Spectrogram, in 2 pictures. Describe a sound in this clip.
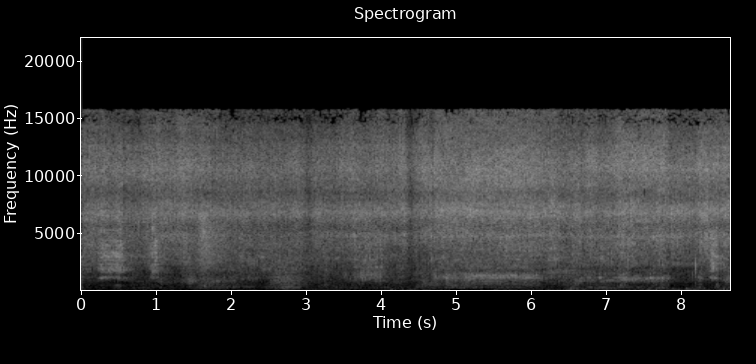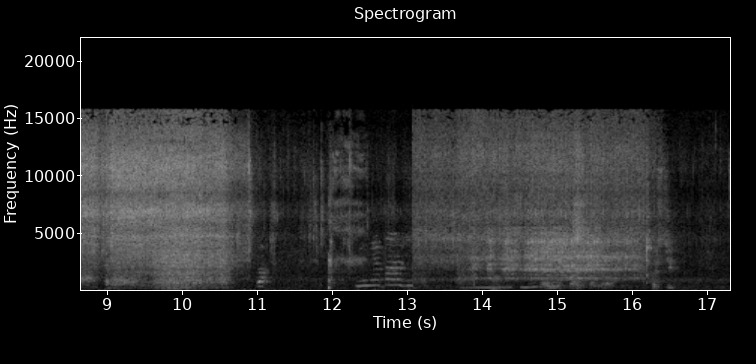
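Water sprays hard from a hose nozzle and splashes onto a car and wet paving.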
